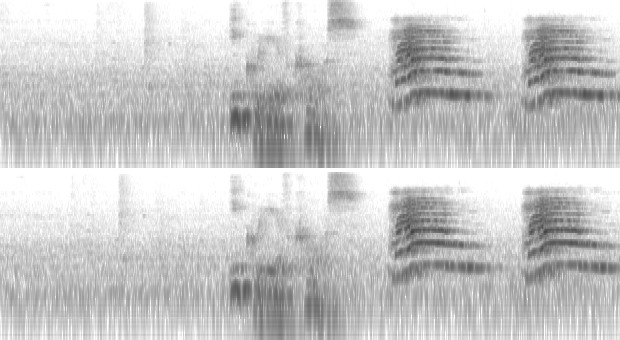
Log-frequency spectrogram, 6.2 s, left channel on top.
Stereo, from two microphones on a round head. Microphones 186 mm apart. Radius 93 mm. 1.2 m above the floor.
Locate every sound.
2.3 s a man speaking: 15° left (ahead or behind), 3 m; by 3.6 s 5° left (ahead or behind), 3.5 m
3.9 s a cat meowing: 30° right (ahead or behind), 1.1 m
